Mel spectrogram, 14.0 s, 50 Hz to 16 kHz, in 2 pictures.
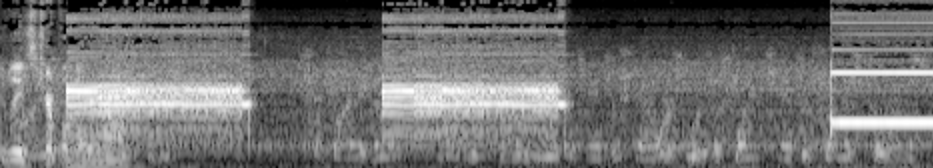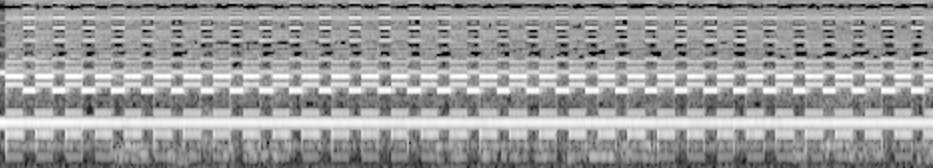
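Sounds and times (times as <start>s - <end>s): rapid alternating electronic beeps: 0.4s - 1.9s, 2.9s - 4.3s, 6.2s - 14.0s
steady alarm tone: 0.4s - 1.9s, 2.9s - 4.3s, 6.2s - 14.0s.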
